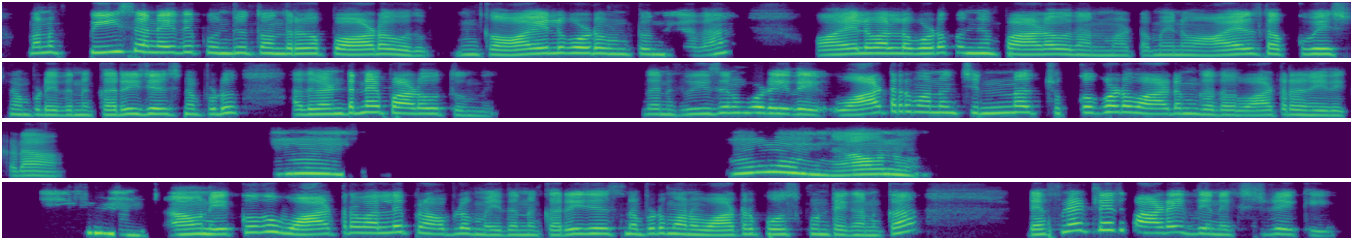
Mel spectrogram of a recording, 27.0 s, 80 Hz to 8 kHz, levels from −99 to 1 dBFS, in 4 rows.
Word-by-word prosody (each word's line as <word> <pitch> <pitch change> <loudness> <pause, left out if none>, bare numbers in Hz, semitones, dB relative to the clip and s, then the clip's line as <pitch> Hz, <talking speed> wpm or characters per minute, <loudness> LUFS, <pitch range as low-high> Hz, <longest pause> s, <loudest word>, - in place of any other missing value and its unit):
మనకి 280 0 -3
పీసనేది 310 -1 +6
కొంచెం 275 0 -2
తొందరగా 250 -1 0
పాడవదు. 215 -3 +2 0.2
ఇంకా 215 0 -5
ఆయిలు 255 +5 +5
గూడా 270 -1 +4
ఉంటుంది 225 -1 -7
కదా! 195 +5 -5 0.6
ఆయిలు 240 +4 +4
వల్ల 260 -1 +3
గూడా 275 +3 +1
కొంచెం 265 -2 -1
పాడవదనమాట. 215 -4 0
మనం 200 -1 -7 0.2
ఆయిల్ 230 +3 +3
తక్కువేషినప్పుడు 225 -2 -2
ఏదన్నా 200 0 -6
కర్రీ 225 +3 +2
జేసినప్పుడు 235 +3 -2 0.3
అది 220 - -2
వెంటనే 280 +6 +4
పాడవుతుంది. 245 -9 0 0.8
దానికి 220 -1 -6
రీజన్ 285 +4 -3
గూడా 265 -2 +4
ఇదే. 225 -2 +3 0.2
వాటర్ 310 +9 +3
మనం 295 -1 -1
చిన్న 275 +2 -2 0.2
చుక్క 255 +3 -3
కూడా 310 -1 +4
వాడం 245 +1 +1
గదా! 205 -1 -4
వాటరనేదిక్కడ. 190 -3 -4 1.3
హ్మ్. 250 -1 0 2.0
హ్మ్. 280 -2 0 0.2
అవును. 225 -3 +1 2.7
హ్మ్. 245 -7 0 0.2
అవును. 230 +1 +4
ఎక్కువగా 300 +6 0
వాటర్ 240 +6 +4
వల్లే 280 +3 +2
ప్రాబ్లమ్. 245 -2 -2
ఏదన్నా 200 0 -6
కర్రీ 220 +4 +2
చేసినప్పుడు 245 +1 -3
మనం 215 -3 -1
వాటర్ 220 +3 0
పోసుకుంటే 225 -1 -3
గనుక 185 +6 -4 0.7
డెఫినిట్లీ 370 - +3
అది 405 - -7
పాడైద్ది 280 -3 +4
నెక్స్ట్ 210 +1 -9
డేకి. 215 -6 -3
235 Hz, 125 wpm, -23 LUFS, 215-270 Hz, 2.7 s, పీసనేది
